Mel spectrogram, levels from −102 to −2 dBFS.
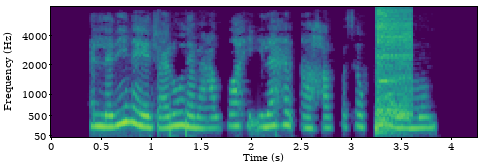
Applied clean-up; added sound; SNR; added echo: classical method Wiener filter.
